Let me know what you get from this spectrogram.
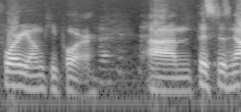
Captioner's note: laughter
